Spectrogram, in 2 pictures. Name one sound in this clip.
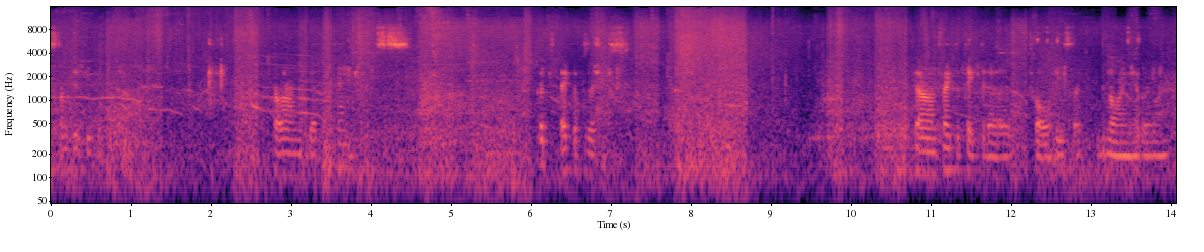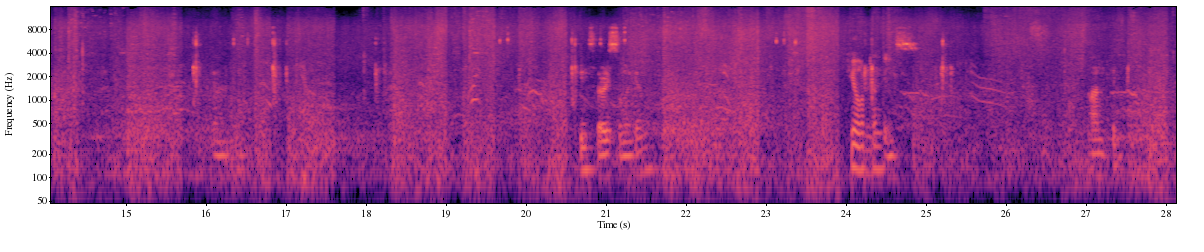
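Electric spells crackle and zap throughout a fierce battle.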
